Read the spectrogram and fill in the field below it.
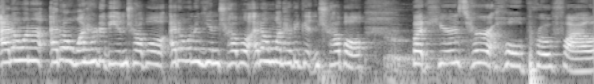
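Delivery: high, rushed mock pleading; fake tearful pleading. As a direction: imitate a fake-innocent tattletale, loud and fast. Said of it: "she was screaming and crying".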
